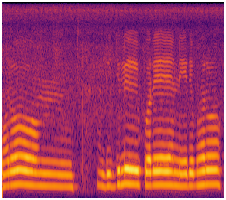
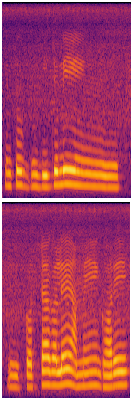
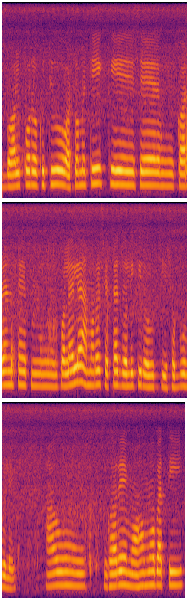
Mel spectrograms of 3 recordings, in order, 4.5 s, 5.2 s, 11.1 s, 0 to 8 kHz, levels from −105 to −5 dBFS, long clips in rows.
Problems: none marked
